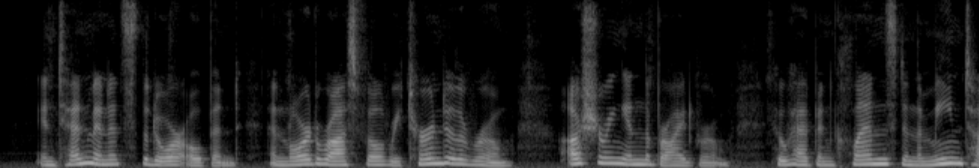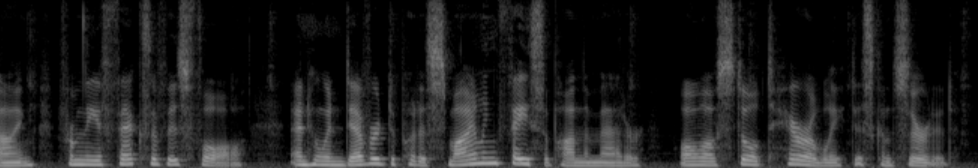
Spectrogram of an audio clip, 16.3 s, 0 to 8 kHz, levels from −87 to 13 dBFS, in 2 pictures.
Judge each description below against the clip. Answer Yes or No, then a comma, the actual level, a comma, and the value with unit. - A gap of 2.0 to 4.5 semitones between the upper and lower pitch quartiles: No, average, 5.2 semitones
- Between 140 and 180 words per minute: Yes, average, 165 wpm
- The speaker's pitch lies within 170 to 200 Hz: Yes, medium, 185 Hz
